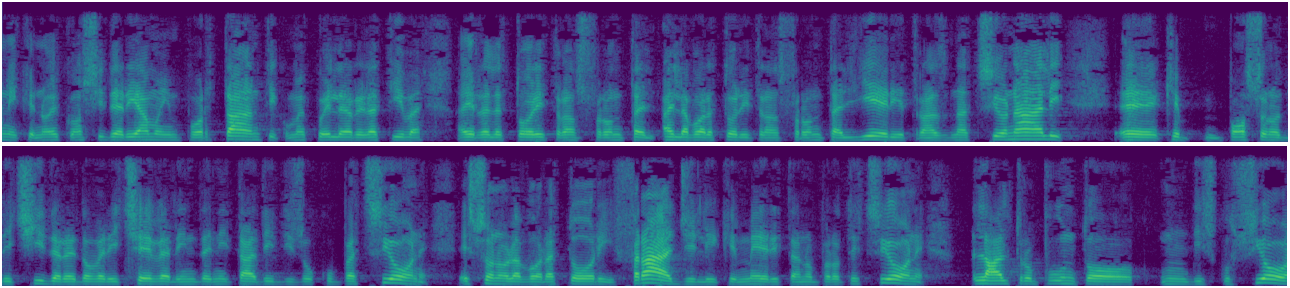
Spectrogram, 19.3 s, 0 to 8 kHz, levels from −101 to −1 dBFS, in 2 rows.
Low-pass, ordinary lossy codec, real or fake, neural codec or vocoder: 7.2 kHz; none; real; none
